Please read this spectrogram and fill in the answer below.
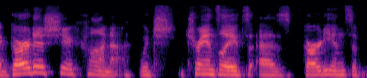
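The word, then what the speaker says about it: Garda Síochána: force what is it is it the Siobhan Garda it's a Garda shikhana which translates as Guardians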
